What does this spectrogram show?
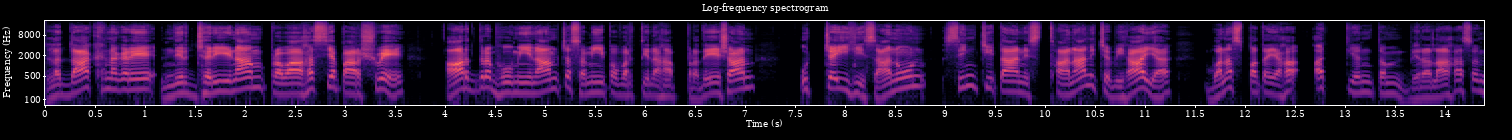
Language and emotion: Sanskrit, neutral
